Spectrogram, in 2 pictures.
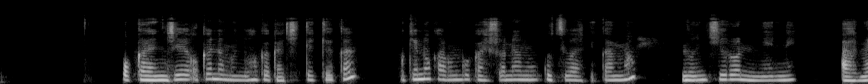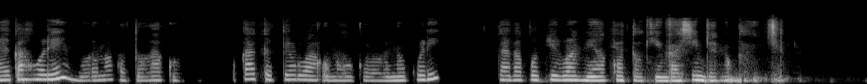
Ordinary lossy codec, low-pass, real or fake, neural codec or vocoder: AAC, 48 kbps; 10.8 kHz; fake; codec, 44.1 kHz, 2.6 kbps, DAC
